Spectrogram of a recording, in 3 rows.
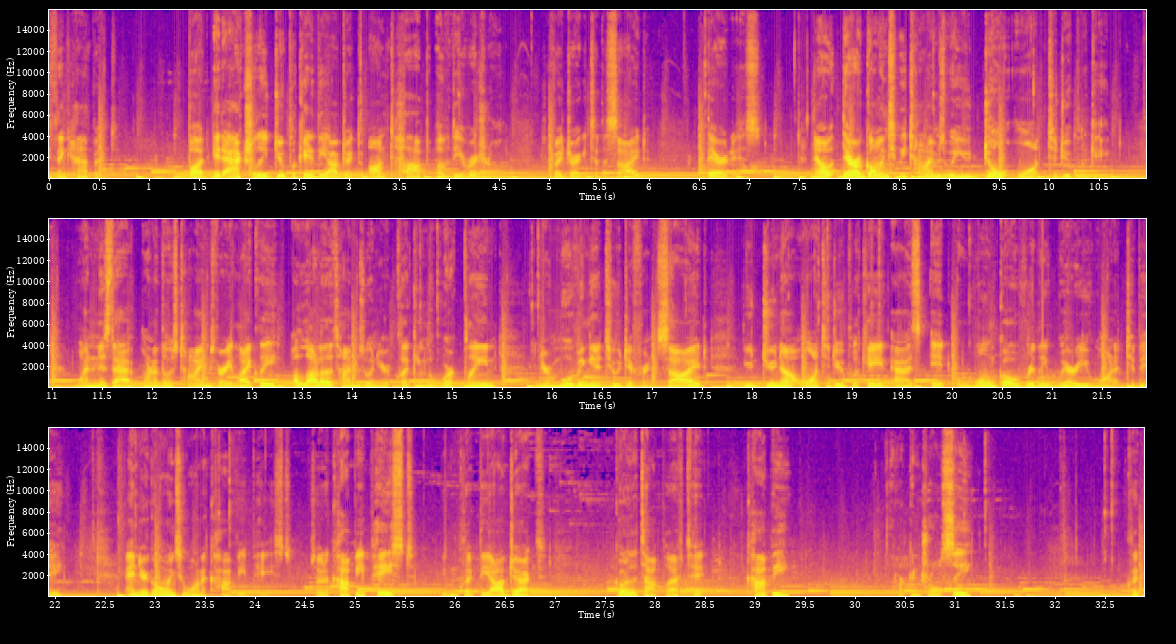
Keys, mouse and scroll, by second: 4.0-6.5 drag, 8.8 click, 14.7 click, 15.8 click, 18.6 click, 19.2 click, 20.1-22.8 right drag, 23.6 click, 31.1 click, 32.5 click.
